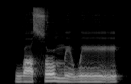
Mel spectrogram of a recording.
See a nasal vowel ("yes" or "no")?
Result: no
